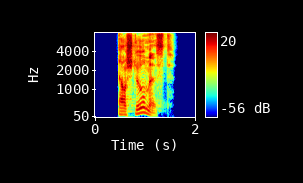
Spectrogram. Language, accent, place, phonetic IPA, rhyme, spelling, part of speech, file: German, Germany, Berlin, [ɛɐ̯ˈʃtʏʁməst], -ʏʁməst, erstürmest, verb, De-erstürmest.ogg
- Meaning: second-person singular subjunctive I of erstürmen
